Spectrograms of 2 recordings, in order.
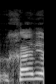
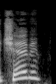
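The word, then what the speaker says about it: Xavi: Хави Эрнандес, он же Чави Эрнандес, на самом деле. Правильное произношение такое, поэтому не бейте меня, когда я буду иногда называть его Чави.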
